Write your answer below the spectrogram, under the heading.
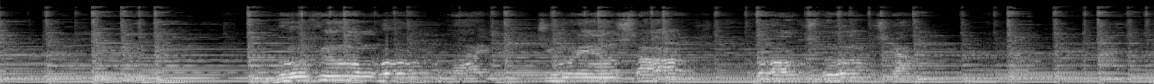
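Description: Steel-string acoustic guitar strummed in a steady rhythm, with a man's voice singing a melody over it from about two and a half seconds in until shortly before the end.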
